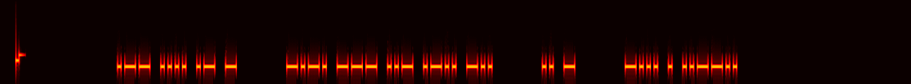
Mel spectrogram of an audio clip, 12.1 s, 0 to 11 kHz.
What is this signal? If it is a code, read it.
Morse code, heard as a keyed tone, about 25 wpm, 700 Hz. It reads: WHAT COULD IT BE?
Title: 2x Word-Spacing - Sentences from Top 100 Words - 25wpm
